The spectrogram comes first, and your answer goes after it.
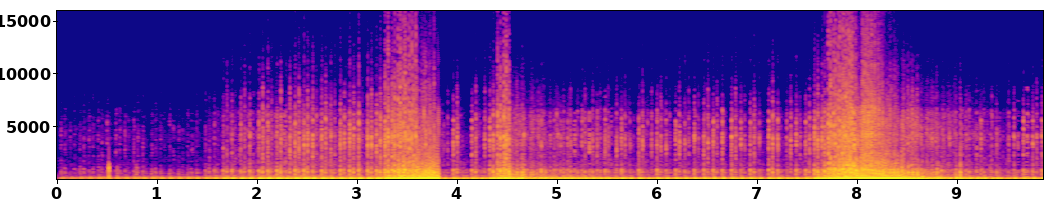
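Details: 2020 Harley-Davidson Road Glide Limited with 131-inch motor kit, first start after build, in neutral; deep lumpy V-twin idle with two clean throttle blips rising and falling smoothly: normal revving.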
